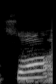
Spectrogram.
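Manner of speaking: thick "so" with lips a little forward; heavy, half-rounded vowel in "so"; slightly forward lips. Shown as a demonstration. Teacher contrasting with thin letters, thick forward sound. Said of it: "agak maju".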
